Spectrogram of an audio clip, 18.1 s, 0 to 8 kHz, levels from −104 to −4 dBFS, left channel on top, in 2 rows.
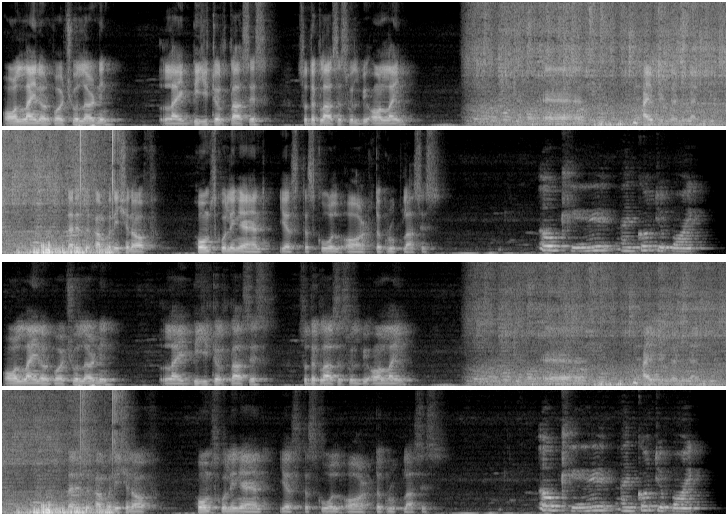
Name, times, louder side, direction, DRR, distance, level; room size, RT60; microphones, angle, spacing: voice 1, 0.0-1.4 2.0-3.3 3.7-5.1 6.7-7.4 8.0-8.9 9.8-10.9 11.5-14.5, left 3 dB, 60° left, 9 dB, 1.7 m, -35 dB
sound 1, 5.8-10.4, left 2 dB, 40° left, 1.5 m, -31 dB
voice 2, 15.8-17.7, left 1 dB, 30° right, 1 dB, 4.5 m, -38 dB
15.0 x 11.5 x 6.3 m, 0.43 s
head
